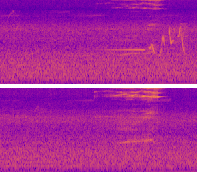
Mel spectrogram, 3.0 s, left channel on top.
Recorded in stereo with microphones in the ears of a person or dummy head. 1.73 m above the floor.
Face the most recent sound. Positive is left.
turn(degrees=-45)  # may be behind; listen again after turning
